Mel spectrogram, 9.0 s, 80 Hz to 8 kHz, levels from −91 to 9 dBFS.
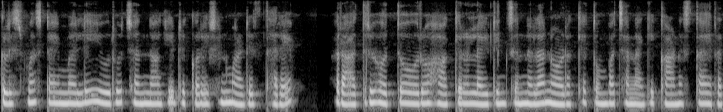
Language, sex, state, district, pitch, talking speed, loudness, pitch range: Kannada, female, Karnataka, Shimoga, 245 Hz, 120 wpm, -16 LUFS, 235-255 Hz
